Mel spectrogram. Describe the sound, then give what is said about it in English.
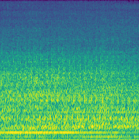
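An old tractor named Yitzi idles steadily with a low, constant rumble and a steady hum, moderately loud, with no voices present. “Once a week, she drove Yitzi, her trusty old tractor, into town with a wagon full of delicious squash, leeks, carrots, kale, onions, and whatever else might be in season.”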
